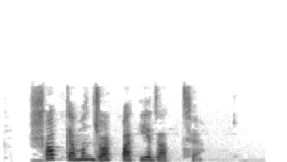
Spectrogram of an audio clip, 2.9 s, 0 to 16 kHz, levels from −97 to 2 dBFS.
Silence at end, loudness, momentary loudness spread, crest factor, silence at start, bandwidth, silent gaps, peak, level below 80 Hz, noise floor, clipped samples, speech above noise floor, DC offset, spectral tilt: 0.9 s; -22 LUFS; 22 LU; 22 dB; 0.3 s; 7.8 kHz; none; -4 dBFS; -76 dBFS; -70 dBFS; under 0.1%; 48 dB; under 0.1%; -2 dB/octave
